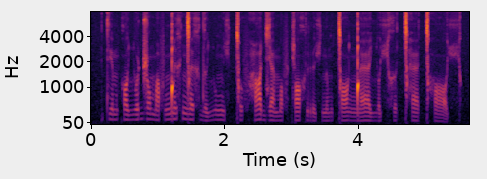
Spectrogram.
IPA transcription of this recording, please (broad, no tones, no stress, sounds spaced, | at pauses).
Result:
tʲ æ m k ɒ ʎ ʊ ɖ͡ʐ ɔ m ɑ f ŋ͡ǃ ɪ x ŋ͡ǀ ɛ x d ə ʎ u ŋ ɪ ç ǀ ʊ f h ɑ d͡ʑ æ m ɒ f c ɒ x rʲ ɒ ç n ə m ǀ ɒ ŋ͡ǃ æ ʎ ɒ ç x ə ǀʰ æ ǀʰ ɒ ç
